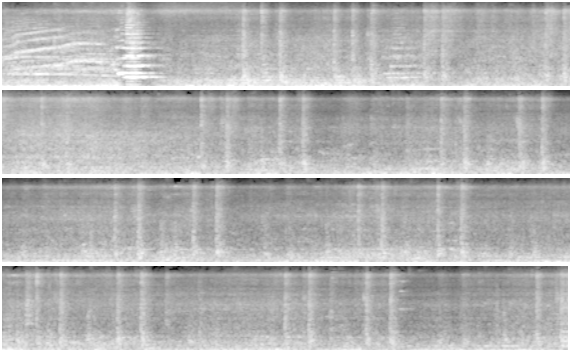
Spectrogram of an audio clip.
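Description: Diesel-hauled passenger train passing at close range. The locomotive's horn sounds in the first two seconds, loudest at about two seconds in, its pitch bending as it passes. Then the coaches roll by with a steady rumble and the clickety-clack of wheels over rail joints.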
